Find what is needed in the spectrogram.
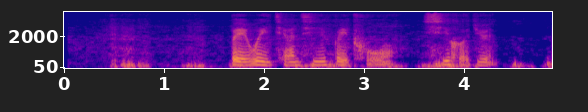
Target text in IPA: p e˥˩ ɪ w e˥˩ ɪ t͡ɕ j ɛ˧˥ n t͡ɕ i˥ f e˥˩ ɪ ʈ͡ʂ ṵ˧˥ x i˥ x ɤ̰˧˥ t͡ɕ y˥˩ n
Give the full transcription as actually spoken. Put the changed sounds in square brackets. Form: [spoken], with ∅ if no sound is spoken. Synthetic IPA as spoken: p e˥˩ ɪ w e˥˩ ɪ [t͡ɕʰ] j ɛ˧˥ n [t͡ɕʰ] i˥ f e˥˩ ɪ [ʈ͡ʂʰ] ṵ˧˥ [ɕ] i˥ x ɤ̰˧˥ t͡ɕ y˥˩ n

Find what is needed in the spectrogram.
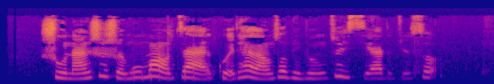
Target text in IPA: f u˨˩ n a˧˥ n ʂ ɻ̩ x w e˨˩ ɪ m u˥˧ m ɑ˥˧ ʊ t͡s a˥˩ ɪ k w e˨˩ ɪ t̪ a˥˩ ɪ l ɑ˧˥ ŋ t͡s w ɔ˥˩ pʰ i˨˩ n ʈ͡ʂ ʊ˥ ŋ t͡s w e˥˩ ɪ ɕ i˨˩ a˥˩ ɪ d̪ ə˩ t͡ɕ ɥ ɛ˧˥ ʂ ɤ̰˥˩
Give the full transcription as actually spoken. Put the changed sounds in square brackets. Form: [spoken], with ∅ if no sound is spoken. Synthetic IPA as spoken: [ʂ] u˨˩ n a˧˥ n ʂ ɻ̩ [ʂ] w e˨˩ ɪ m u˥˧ m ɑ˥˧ ʊ t͡s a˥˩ ɪ k w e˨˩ ɪ [t̪ʰ] a˥˩ ɪ l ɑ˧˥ ŋ t͡s w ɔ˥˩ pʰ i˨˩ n ʈ͡ʂ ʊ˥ ŋ t͡s w e˥˩ ɪ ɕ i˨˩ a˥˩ ɪ d̪ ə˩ t͡ɕ ɥ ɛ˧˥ [s] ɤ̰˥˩

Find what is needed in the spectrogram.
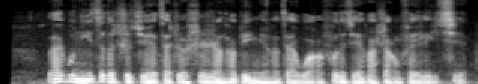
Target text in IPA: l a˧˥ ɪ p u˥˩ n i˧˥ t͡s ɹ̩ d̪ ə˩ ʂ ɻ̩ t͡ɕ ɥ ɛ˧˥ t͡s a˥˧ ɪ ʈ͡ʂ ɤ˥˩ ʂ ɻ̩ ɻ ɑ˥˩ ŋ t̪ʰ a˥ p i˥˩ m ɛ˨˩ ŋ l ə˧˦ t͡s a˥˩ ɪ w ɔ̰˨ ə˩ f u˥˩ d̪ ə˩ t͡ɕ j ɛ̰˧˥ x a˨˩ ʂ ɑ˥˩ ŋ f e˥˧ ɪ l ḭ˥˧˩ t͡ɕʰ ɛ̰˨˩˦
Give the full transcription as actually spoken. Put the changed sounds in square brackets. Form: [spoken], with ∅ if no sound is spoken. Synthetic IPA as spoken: l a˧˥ ɪ p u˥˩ n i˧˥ t͡s ɹ̩ d̪ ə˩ [ʈ͡ʂ] ɻ̩ t͡ɕ ɥ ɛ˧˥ t͡s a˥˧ ɪ ʈ͡ʂ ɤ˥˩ ʂ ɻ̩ ɻ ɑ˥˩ ŋ t̪ʰ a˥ p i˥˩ m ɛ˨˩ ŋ l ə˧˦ t͡s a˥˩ ɪ w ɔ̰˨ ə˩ f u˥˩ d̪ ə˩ t͡ɕ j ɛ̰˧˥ [f] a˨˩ ʂ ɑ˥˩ ŋ f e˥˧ ɪ l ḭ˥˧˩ t͡ɕʰ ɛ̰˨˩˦

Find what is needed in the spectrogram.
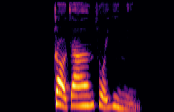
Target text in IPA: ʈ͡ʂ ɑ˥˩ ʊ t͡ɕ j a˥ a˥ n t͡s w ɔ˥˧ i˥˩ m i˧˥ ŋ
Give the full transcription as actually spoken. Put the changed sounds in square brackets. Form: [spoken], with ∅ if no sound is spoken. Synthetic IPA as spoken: ʈ͡ʂ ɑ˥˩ ʊ t͡ɕ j a˥ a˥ n t͡s w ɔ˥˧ i˥˩ m i˧˥ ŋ

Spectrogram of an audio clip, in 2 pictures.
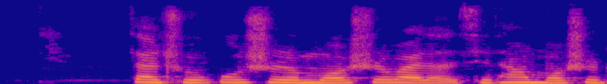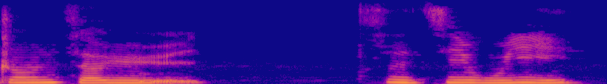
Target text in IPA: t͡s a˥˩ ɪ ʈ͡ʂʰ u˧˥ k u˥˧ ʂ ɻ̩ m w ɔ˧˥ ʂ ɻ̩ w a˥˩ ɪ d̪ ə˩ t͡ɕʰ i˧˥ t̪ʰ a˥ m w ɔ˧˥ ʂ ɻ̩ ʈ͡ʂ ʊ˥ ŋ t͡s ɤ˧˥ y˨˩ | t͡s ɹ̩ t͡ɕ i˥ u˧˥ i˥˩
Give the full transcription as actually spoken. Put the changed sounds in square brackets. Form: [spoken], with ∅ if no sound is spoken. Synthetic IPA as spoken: t͡s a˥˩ ɪ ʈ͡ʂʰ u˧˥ k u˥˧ ʂ ɻ̩ m w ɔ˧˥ ʂ ɻ̩ w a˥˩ ɪ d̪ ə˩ t͡ɕʰ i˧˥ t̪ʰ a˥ m w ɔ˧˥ ʂ ɻ̩ ʈ͡ʂ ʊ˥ ŋ t͡s ɤ˧˥ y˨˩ | t͡s ɹ̩ t͡ɕ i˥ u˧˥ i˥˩

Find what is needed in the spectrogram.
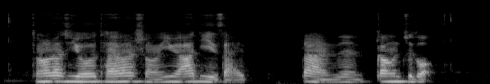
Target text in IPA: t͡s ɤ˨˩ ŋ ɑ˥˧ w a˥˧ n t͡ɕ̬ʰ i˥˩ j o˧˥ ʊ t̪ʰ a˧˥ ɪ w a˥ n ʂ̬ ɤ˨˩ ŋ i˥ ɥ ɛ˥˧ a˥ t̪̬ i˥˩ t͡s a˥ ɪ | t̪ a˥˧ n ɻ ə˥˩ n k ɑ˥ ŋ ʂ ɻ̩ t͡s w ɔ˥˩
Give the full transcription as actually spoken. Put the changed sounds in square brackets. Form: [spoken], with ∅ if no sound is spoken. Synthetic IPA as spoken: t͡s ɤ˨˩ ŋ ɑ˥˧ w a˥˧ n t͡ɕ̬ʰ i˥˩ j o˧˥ ʊ t̪ʰ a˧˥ ɪ w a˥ n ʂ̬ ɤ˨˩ ŋ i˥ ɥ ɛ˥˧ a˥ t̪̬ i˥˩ t͡s [a˨˩] ɪ | t̪ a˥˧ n ɻ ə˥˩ n k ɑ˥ ŋ [ʈ͡ʂ] ɻ̩ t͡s w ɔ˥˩

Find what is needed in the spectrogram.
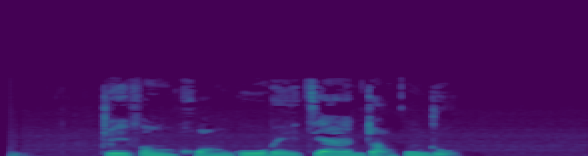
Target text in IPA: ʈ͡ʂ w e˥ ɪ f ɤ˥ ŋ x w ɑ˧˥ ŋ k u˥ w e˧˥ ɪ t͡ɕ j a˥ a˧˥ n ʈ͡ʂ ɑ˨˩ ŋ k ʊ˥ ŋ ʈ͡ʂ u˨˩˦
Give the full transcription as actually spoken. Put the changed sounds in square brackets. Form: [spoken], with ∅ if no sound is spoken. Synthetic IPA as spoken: ʈ͡ʂ w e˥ ɪ f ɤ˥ ŋ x w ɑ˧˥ ŋ k u˥ w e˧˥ ɪ t͡ɕ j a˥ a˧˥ n ʈ͡ʂ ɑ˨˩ ŋ k ʊ˥ ŋ ʈ͡ʂ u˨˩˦

